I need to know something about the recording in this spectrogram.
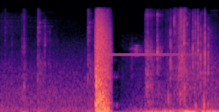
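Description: A grenade bursts with a sharp bang.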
